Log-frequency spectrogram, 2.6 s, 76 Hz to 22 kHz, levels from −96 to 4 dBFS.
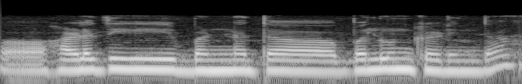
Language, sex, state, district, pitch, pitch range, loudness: Kannada, female, Karnataka, Dakshina Kannada, 195 Hz, 190-205 Hz, -13 LUFS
